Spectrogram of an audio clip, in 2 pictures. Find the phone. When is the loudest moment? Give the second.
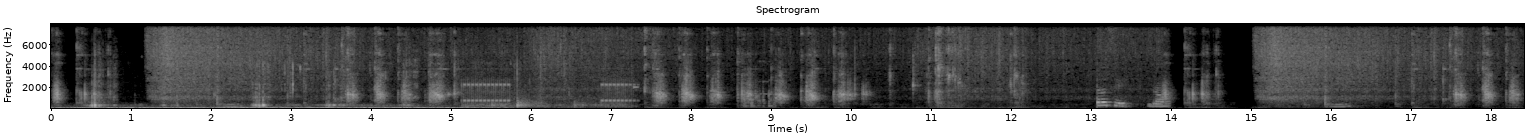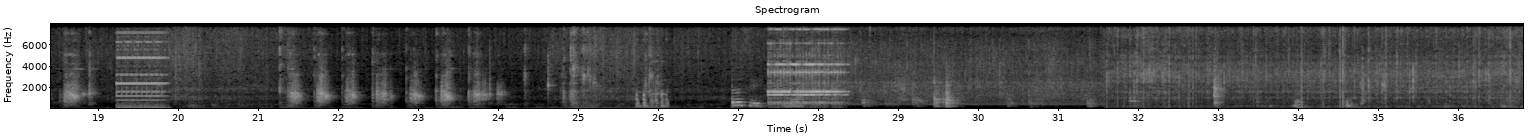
28 s.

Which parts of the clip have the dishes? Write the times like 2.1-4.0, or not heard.
8.7-9.1, 25.7-26.1.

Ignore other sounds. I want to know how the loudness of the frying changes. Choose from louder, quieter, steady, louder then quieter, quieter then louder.
steady.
